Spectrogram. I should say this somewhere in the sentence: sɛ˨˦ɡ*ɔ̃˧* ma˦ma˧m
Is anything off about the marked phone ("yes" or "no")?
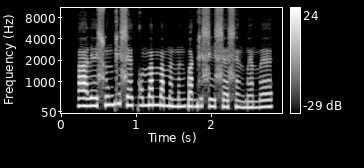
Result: yes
